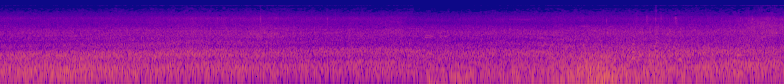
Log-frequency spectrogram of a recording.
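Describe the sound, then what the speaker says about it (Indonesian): Ocean surf rolls onto a beach in a broad, continuous roar mixed with wind buffeting the microphone, steady and close with a slight swell near the end. "Wah, ombak iki."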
